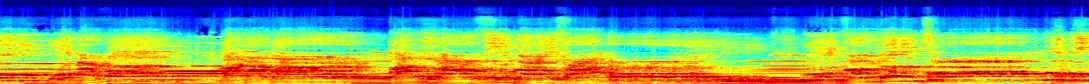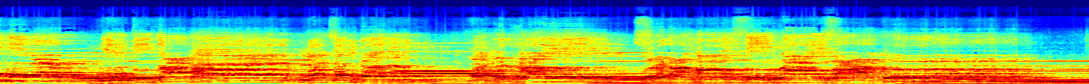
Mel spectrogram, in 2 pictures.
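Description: Church choir singing a Vietnamese Catholic hymn in harmony, with instrumental accompaniment holding low bass notes under the voices.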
